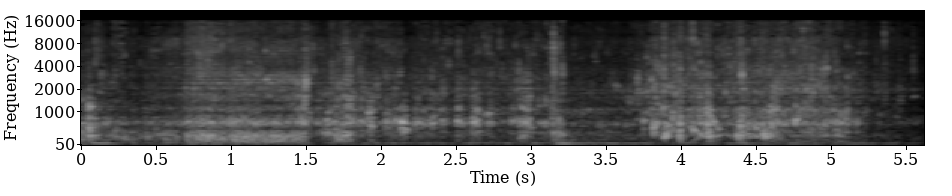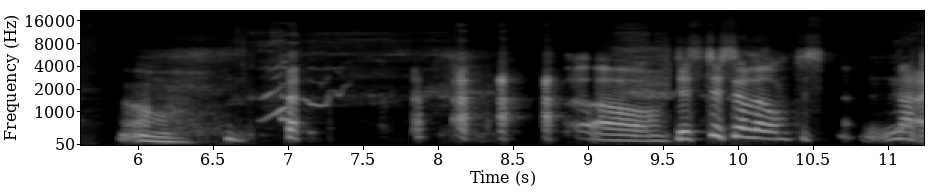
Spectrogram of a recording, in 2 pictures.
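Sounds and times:
toilet flushing with a rushing gurgling roar: 0:00.0 - 0:05.8
squeaky wheezing sounds sliding in pitch: 0:06.2 - 0:08.1
laughter: 0:06.4 - 0:10.0
speech: 0:09.1 - 0:11.2.

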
